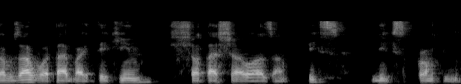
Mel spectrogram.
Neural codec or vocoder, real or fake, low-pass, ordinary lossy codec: codec, 16 kHz, 4.8 kbps, FACodec; fake; none; none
